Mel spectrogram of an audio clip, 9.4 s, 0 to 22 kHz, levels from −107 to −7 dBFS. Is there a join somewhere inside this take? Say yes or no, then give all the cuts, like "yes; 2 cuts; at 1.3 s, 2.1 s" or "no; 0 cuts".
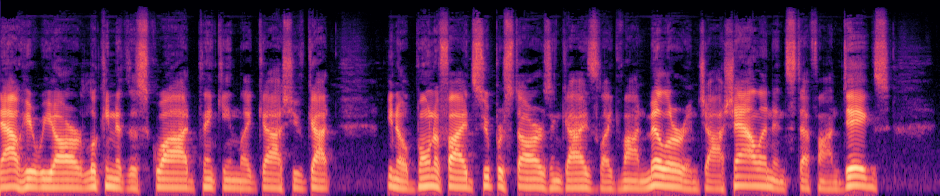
no; 0 cuts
